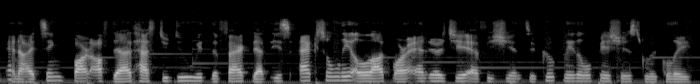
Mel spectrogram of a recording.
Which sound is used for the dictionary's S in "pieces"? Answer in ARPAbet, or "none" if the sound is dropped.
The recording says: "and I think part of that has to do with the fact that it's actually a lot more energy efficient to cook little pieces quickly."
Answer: SH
